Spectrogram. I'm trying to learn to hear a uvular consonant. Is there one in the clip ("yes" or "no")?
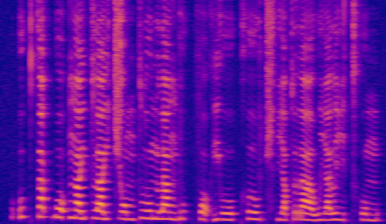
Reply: no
